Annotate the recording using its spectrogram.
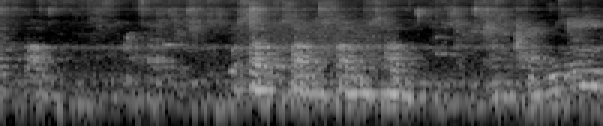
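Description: Water running and splashing in a tiled shower, a steady hiss, with a woman's voice talking over it at intervals.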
